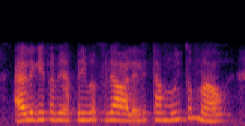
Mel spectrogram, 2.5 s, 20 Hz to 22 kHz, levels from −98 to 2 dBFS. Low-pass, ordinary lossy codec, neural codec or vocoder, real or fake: 5.4 kHz; Opus, 16 kbps; none; real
